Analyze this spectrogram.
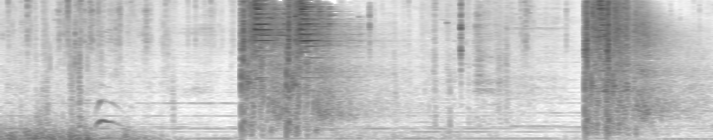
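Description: Gunshots at a shooting range, heard as two loud, sharp bangs a few seconds apart, each with a long ringing decay, after an earlier stretch of rougher noise.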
